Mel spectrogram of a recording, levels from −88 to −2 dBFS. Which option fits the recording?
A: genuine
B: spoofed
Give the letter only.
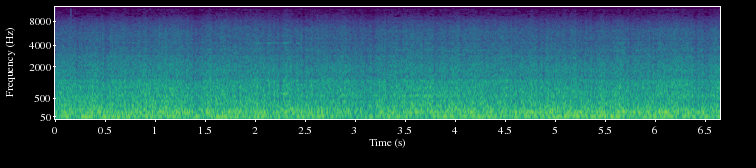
A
